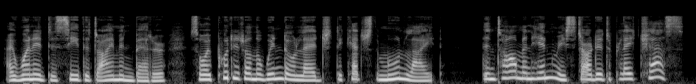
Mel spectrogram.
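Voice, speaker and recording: A woman's voice: a little high, animated, moderate pace, mellow, no echo, voice pushed up. Woman playing a young girl, cheerful, eager, storybook, raised voice, dry recording.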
